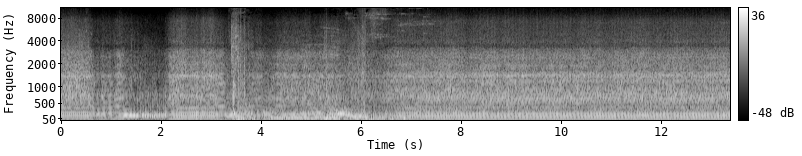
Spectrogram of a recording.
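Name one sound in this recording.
A truck engine hums steadily as the vehicle drives along.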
